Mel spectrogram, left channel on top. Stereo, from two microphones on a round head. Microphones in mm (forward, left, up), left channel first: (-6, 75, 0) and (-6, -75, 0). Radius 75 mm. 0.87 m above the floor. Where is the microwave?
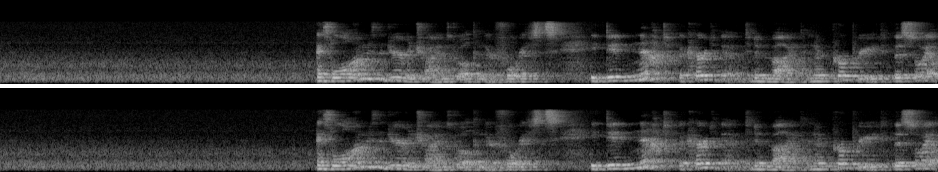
I don't hear a microwave.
